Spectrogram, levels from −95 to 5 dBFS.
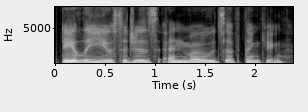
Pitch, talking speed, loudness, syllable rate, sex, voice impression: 230 Hz, 150 wpm, -18 LUFS, 4.9 syllables/s, female, very feminine, slightly young, very thin, relaxed, slightly weak, dark, very soft, slightly muffled, fluent, very cute, very intellectual, slightly refreshing, very sincere, very calm, very friendly, very reassuring, very unique, very elegant, very sweet, very kind, very modest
